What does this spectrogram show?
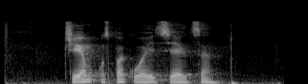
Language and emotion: Russian, neutral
